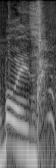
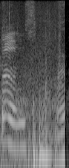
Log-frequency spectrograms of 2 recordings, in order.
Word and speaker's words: Bose: Big speakers, boys. Excuse me. Is that Bose or boys? How do you say that? Bose.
